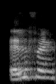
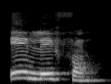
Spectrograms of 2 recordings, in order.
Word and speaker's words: éléphant: But when this accent comes on top of E, it's pronounced as A. For example, elephant in French is going to be pronounced as éléphant. Everyone repeat with me. Éléphant. éléphant, éléphant, Now you guys try. If let's say the accent wasn't there, how would we pronounce elephant in French? Elephant. In French is right?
